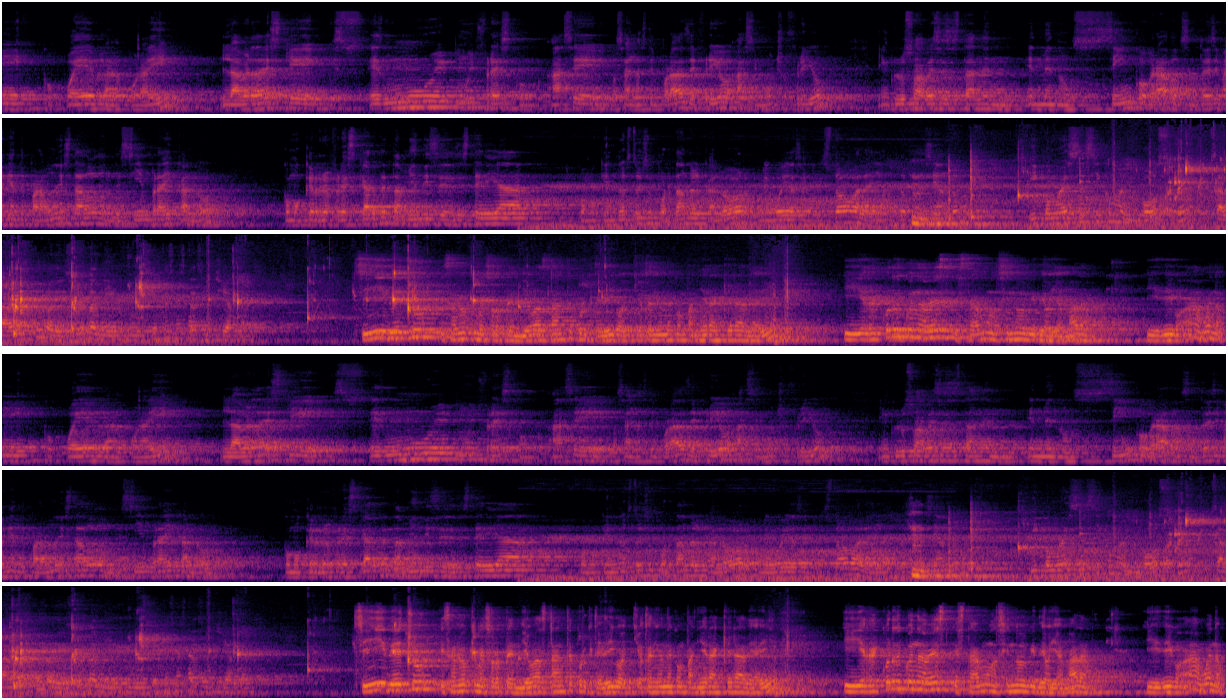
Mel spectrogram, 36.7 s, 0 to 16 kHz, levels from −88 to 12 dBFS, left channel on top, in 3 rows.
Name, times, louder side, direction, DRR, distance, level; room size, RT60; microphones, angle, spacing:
voice 1, 0.0-1.7 2.2-8.3 8.8-14.4 15.1-17.6 18.0-21.9 22.5-27.0, left 1 dB, 80° left, 2 dB, 2.1 m, -35 dB
sound 1, 17.4-26.6, right 1 dB, 15° right, 3.8 m, -42 dB
Chirp tweet / Engine / Tap, 21.3-32.8, left 4 dB, 25° left, 0.8 m, -33 dB
voice 2, 28.0-32.4 32.9-36.7, right 2 dB, 55° right, 5 dB, 1.4 m, -26 dB
12.5 x 8.2 x 10.0 m, 2.1 s
head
